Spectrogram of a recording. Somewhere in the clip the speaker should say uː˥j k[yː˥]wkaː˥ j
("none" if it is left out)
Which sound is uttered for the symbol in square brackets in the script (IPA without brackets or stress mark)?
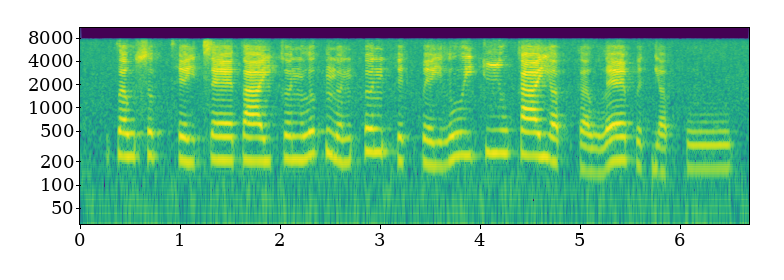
iː˥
